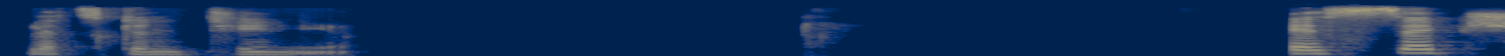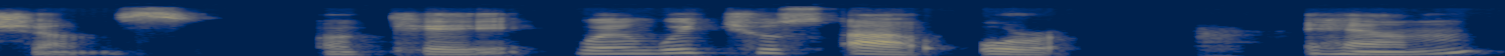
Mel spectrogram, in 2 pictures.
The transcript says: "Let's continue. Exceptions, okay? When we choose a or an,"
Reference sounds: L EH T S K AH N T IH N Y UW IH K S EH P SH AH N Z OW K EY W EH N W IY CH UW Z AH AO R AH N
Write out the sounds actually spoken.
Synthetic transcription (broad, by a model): L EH T S K AH N T IH N Y UW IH S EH P SH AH N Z OW K EY W EH N W IY CH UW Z AH AO R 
